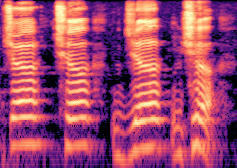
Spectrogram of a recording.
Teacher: इनको बोलने में भी संघर्ष होता है, और ये स्पर्शी होते ही हैं, इसलिए इनको स्पर्श संघर्षी भी बोला जाता है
